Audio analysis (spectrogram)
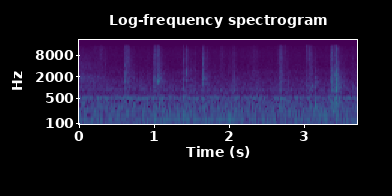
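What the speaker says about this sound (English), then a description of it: "I'm going to shuffle for this last one" A deck of tarot cards shuffled by hand during a reading, giving faint, quick papery riffles and soft taps in short irregular bursts over a low steady background hum, with no talking.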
